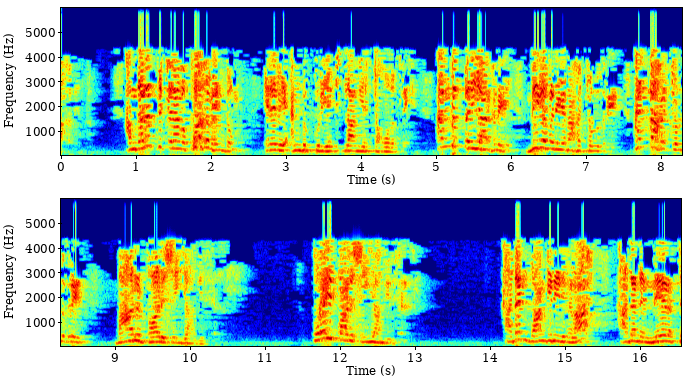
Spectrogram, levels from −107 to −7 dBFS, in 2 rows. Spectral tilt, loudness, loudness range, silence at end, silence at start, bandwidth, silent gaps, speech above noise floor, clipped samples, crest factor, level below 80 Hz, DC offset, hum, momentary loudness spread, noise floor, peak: -5 dB/octave; -12 LUFS; 4 LU; 0 s; 0 s; 6 kHz; none; 48 dB; 0.1%; 16 dB; -48 dBFS; under 0.1%; none; 14 LU; -61 dBFS; 0 dBFS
